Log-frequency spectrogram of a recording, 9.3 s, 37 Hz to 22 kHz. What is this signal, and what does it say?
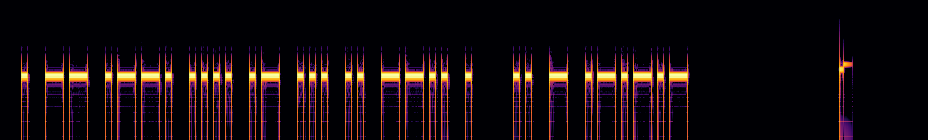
Morse code, heard as a keyed tone, about 20 wpm, 700 Hz. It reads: EMPHASIZE IT.
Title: Sentences from Top 1500 Words 20wpm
